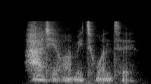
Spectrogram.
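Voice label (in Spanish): Voice Acting, es, female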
